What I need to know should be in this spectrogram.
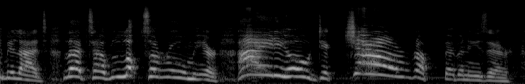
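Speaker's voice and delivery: merry, high calls to the lads; rally the apprentices cheerfully; jovial Fezziwig. A narrator's reading. Fezziwig urges Dick and Ebenezer on, jovial calls. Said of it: "cried old Fezziwig".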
